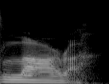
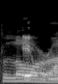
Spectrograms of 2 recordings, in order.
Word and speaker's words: Lara: Don't let the Americans get you with their pronunciation. Her name is Lara. Not Laura.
